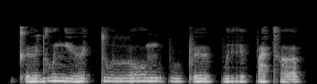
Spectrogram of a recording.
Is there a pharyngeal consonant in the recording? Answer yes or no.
no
